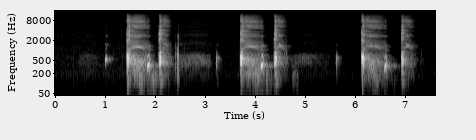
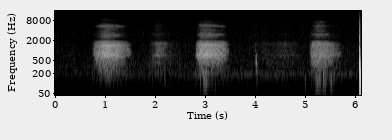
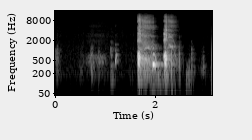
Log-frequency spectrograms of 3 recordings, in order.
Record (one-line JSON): {"three_cough_length": "7.6 s", "three_cough_amplitude": 32332, "three_cough_signal_mean_std_ratio": 0.24, "exhalation_length": "6.1 s", "exhalation_amplitude": 32768, "exhalation_signal_mean_std_ratio": 0.15, "cough_length": "3.2 s", "cough_amplitude": 30849, "cough_signal_mean_std_ratio": 0.24, "survey_phase": "beta (2021-08-13 to 2022-03-07)", "age": "18-44", "gender": "Female", "wearing_mask": "No", "symptom_none": true, "smoker_status": "Never smoked", "respiratory_condition_asthma": false, "respiratory_condition_other": false, "recruitment_source": "REACT", "submission_delay": "1 day", "covid_test_result": "Negative", "covid_test_method": "RT-qPCR"}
